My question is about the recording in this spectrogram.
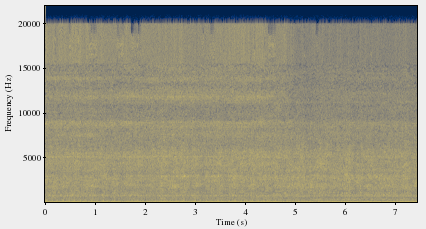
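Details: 1976 Ski Nautique boat engine, Pertronix D231801 distributor, first start, not yet warm (90°, thermostat closed), oil pressure 50 psi, tach about 1000 rpm: deep steady rumble, no surging; idle a little high.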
